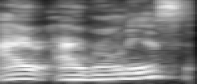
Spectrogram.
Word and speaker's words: Irenaeus: Uh, Erroneous says, am I pronouncing his name? Ironius? I think that's correct. Say Jesus Irenaeus.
